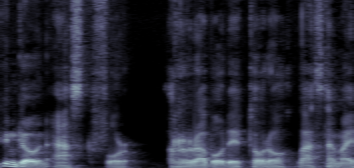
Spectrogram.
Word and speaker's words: rabo: beginning of a word, if you have an R at the beginning of a word, you pronounce it like double R, even if it's written only as a single R.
